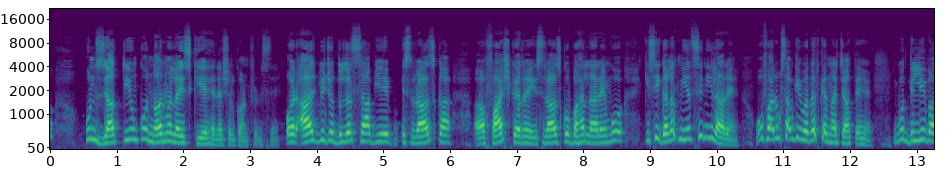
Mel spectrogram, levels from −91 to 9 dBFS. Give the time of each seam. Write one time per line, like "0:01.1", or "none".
0:03.4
